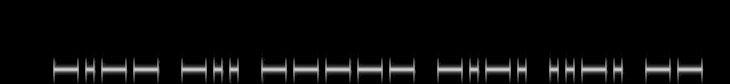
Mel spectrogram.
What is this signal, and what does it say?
Morse code, heard as a keyed tone, about 15 wpm, 700 Hz. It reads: YD0CFM
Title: DXCC-100 Call Signs - 6 Characters - Repeated 3x - 15wpm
